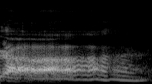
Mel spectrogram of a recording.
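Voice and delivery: long drawn-out mock growl; wordless cry of the caveman let loose; caveman roar. Caveman taking over the wheel.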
